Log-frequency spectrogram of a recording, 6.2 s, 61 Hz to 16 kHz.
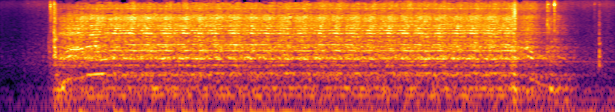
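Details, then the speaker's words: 1988 Jeep Comanche Renix 2.5L I4 cranking but not starting: starter spins the engine about three turns a second for several seconds without catching; distributor rotor far off, timing chain believed to have skipped a ridiculous amount. "So whatever we have an issue with, our timing chain must have skipped a ridiculous amount."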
